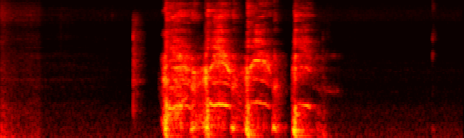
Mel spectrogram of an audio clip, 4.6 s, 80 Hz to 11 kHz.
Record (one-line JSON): {"cough_length": "4.6 s", "cough_amplitude": 26028, "cough_signal_mean_std_ratio": 0.43, "survey_phase": "beta (2021-08-13 to 2022-03-07)", "age": "65+", "gender": "Male", "wearing_mask": "No", "symptom_cough_any": true, "symptom_runny_or_blocked_nose": true, "symptom_fatigue": true, "symptom_change_to_sense_of_smell_or_taste": true, "smoker_status": "Never smoked", "respiratory_condition_asthma": true, "respiratory_condition_other": false, "recruitment_source": "Test and Trace", "submission_delay": "1 day", "covid_test_result": "Positive", "covid_test_method": "LFT"}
